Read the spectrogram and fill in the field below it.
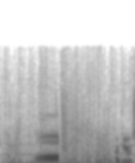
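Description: Paint splatters with a wet, bursting splash.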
